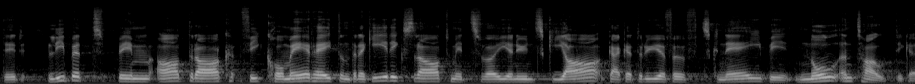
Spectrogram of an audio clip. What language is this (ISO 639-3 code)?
gsw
